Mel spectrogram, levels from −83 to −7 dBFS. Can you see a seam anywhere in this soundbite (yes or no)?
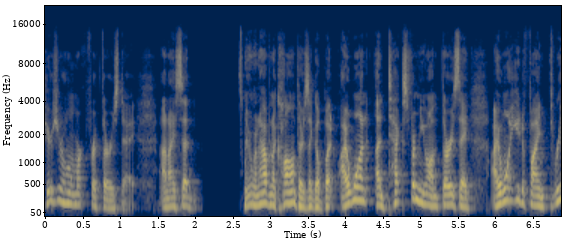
no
